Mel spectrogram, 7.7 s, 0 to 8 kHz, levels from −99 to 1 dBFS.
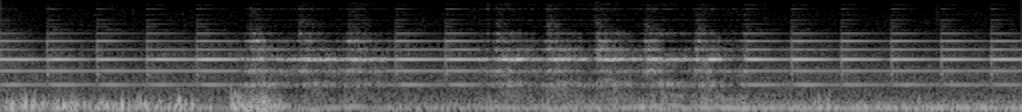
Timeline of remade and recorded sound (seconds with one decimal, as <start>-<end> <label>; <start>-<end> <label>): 0.0-1.8 recorded; 1.8-2.9 remade; 2.9-3.6 recorded; 3.6-5.6 remade; 5.6-7.7 recorded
